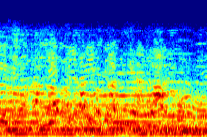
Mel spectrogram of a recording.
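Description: Riders chattering over background music with steady held tones.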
